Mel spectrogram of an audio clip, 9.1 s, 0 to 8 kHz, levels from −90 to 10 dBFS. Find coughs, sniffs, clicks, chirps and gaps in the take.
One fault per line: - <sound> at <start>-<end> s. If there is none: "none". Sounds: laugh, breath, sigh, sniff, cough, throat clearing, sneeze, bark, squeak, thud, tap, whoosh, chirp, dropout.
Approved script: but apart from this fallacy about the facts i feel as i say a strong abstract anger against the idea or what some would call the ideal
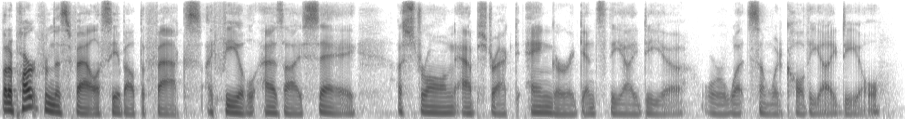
none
